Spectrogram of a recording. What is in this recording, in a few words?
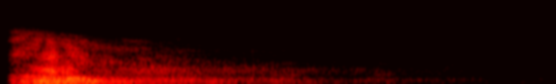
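sounds of comet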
